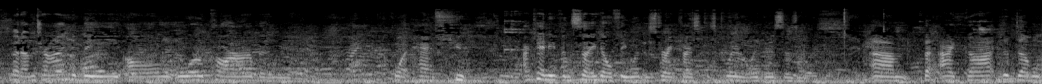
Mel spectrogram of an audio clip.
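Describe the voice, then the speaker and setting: With music in the background, a woman talks at a fairly slow pace. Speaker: food vlogger. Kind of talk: casual vlog chat. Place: cafe. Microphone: phone near.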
